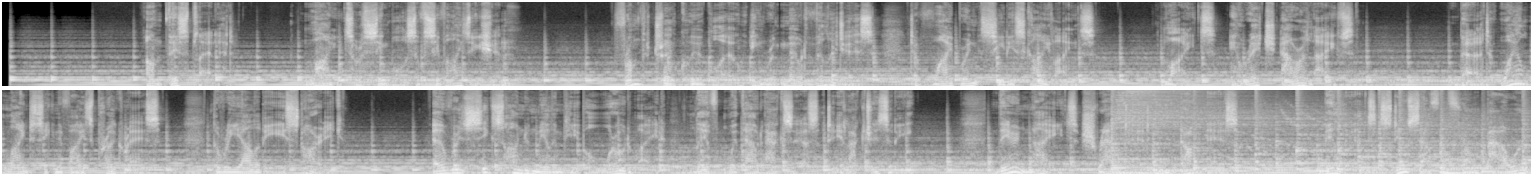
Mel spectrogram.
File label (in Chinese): 英男 英文 沉稳浑厚 科技公司企宣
